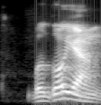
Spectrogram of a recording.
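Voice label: "bergoyang", Malay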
